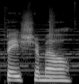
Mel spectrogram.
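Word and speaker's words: béchamel: It's bechamel. Oh, yeah, bechamels. Bad. Or good. I like how you put an S, like plural bechamels.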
